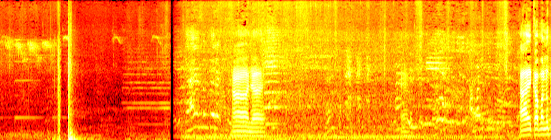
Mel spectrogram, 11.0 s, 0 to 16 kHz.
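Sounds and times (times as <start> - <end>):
car door shutting: 1.1 - 1.7.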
